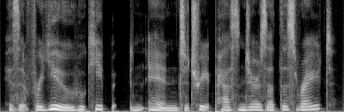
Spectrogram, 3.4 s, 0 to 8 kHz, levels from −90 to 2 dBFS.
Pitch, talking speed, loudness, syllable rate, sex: 185 Hz, 245 wpm, -17 LUFS, 5.2 syllables/s, female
